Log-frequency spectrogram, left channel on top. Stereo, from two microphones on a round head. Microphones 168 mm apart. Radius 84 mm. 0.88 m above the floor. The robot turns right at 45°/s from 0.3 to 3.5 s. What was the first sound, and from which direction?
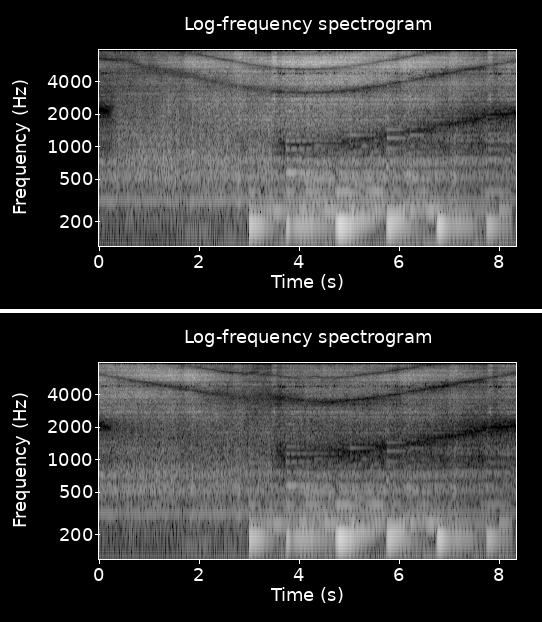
A lawn mower, 80° right.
